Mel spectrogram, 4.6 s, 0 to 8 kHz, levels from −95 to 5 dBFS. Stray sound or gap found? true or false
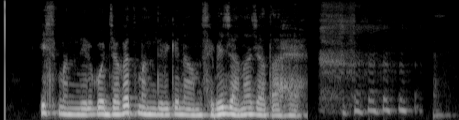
true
